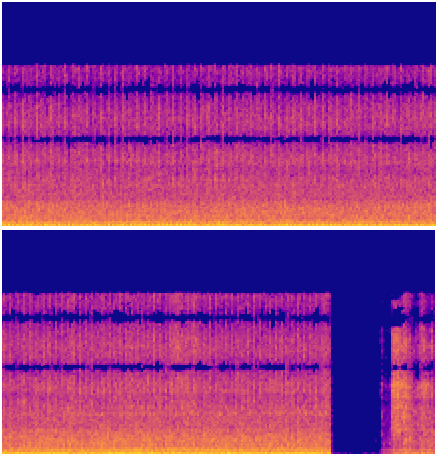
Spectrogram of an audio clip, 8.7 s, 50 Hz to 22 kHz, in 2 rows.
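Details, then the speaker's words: 1974 US-made Mercury 4 hp single-cylinder two-stroke outboard, revived after long storage, running in a test tank after reassembly: smooth, even buzz at steady speed for several seconds, no misses or surging, runs like a top; normal running. "I think that's right I'm pretty good love it runs like a top"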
